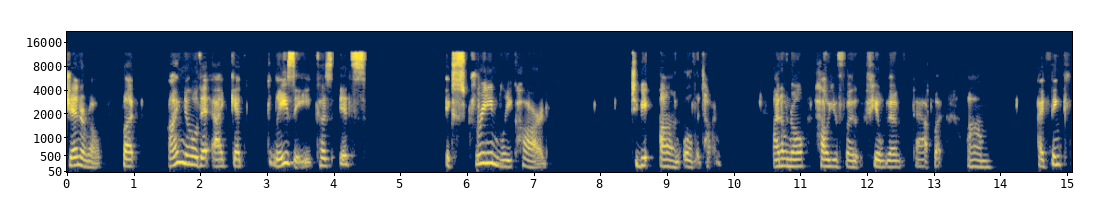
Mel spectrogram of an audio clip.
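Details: Woman with post-stroke aphasia plus apraxia of speech and dysarthria, in recovery; aphasia with apraxia of speech and dysarthria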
